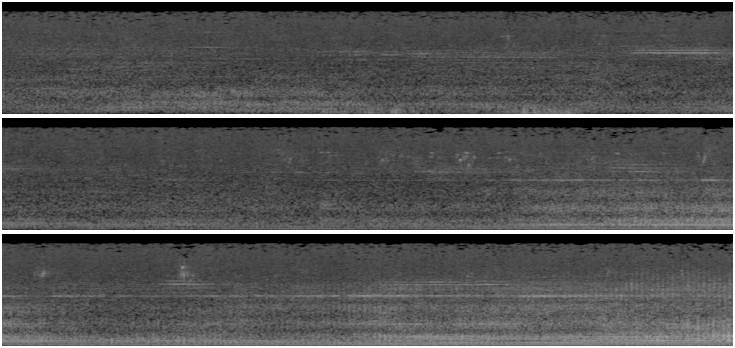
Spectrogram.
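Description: A helicopter's rotor thuds overhead, growing louder as it approaches.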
